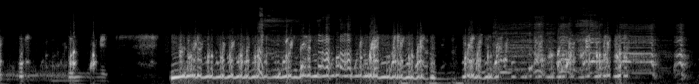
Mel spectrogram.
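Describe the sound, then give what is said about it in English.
Water gargled steadily in the throat for several seconds to the tune of Silent Night, the bubbling rising and falling in pitch with the melody, with a short pause before it continues. “Go ahead and drink some of that water and then gargle away.”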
